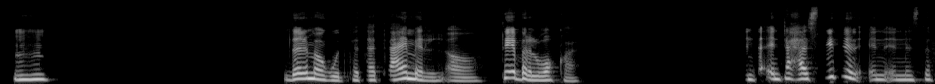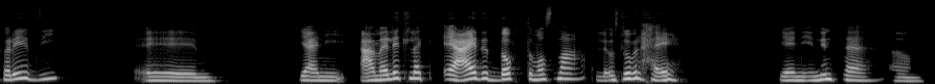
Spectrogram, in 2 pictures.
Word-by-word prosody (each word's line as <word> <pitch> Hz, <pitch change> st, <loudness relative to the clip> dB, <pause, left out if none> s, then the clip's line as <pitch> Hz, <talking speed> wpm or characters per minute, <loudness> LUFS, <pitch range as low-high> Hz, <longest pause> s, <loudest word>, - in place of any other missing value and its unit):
اهم. 220 Hz, +1 st, +3 dB, 2.3 s
ده 225 Hz, +4 st, +1 dB
اللي 260 Hz, +1 st, +6 dB
موجود 190 Hz, -9 st, +2 dB
فتتعامل، 200 Hz, 0 st, +1 dB
آه، 165 Hz, -2 st, -6 dB, 0.2 s
تقبَل 300 Hz, -5 st, +4 dB
الواقِع. 190 Hz, -5 st, -1 dB, 1.7 s
أنت 220 Hz, -3 st, -4 dB
أنت 255 Hz, -2 st, -1 dB
حسّيت 265 Hz, +8 st, -1 dB, 0.3 s
إن 220 Hz, 0 st, -3 dB
إن 210 Hz, 0 st, -4 dB
السفرية 220 Hz, +5 st, -1 dB
دي 255 Hz, +6 st, -5 dB, 0.8 s
آمم، 165 Hz, -3 st, -3 dB, 0.8 s
يعني 185 Hz, -2 st, -2 dB
عملِت 235 Hz, +9 st, +2 dB
لك 275 Hz, -1 st, +1 dB, 0.2 s
إعادة 260 Hz, +5 st, +7 dB
ضبط 245 Hz, +5 st, -1 dB
مصنع 250 Hz, +3 st, -2 dB
لأسلوب 205 Hz, +9 st, 0 dB
الحياة؟ 200 Hz, -6 st, 0 dB, 1.0 s
يعني 185 Hz, 0 st, -2 dB
إن 195 Hz, +4 st, 0 dB
أنت 235 Hz, -1 st, 0 dB, 0.5 s
آه. 155 Hz, -1 st, -10 dB
215 Hz, 90 wpm, -23 LUFS, 185-255 Hz, 2.3 s, إعادة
